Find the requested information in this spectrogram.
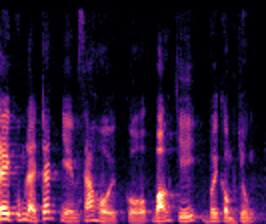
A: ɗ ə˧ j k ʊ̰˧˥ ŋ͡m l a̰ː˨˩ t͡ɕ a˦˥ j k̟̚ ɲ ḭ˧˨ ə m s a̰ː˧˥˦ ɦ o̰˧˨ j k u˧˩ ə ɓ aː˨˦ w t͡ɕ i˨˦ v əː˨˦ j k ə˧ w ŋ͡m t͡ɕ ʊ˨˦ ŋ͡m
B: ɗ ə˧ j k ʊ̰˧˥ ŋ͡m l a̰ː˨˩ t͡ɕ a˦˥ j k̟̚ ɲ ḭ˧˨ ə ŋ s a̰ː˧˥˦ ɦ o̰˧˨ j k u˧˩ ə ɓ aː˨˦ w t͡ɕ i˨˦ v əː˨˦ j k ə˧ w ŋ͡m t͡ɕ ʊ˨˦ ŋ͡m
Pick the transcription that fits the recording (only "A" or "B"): A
